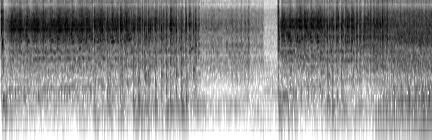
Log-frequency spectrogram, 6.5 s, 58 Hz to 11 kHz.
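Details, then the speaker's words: 1961 Ford Falcon wagon parked in woods 38 years, found with no oil; first start, ragged roar sagging and recatching, needs wide open throttle; owner suspects intake full of debris. Oil pressure good. Hard starting. "I had to like hold it wide open throttle like it it's getting too much uh once that intake's full of stuff or something that was weird"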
